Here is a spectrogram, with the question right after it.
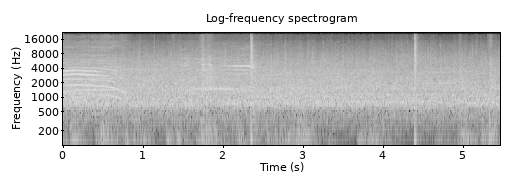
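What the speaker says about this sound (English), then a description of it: "What a raucous crowd here tonight." A loud, raucous arena crowd cheers and roars without a break during a match in the WWE 2K25 wrestling video game, with a couple of sharp slam-like hits cutting through.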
